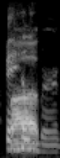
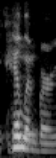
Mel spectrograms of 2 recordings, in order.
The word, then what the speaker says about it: Hillenburg: We got a shout out to Steven Hilberg, you know, RP to that man, the legend. He gave us one of the best cartoons ever. – Yes, RP Steven Hillenburg, right? Hillenburg, yeah.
